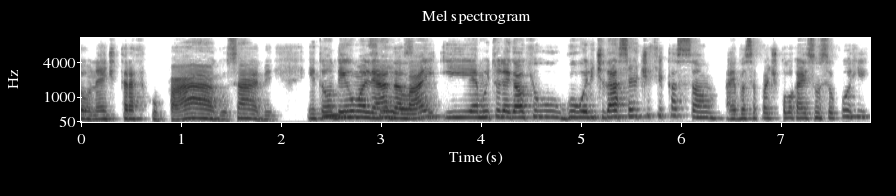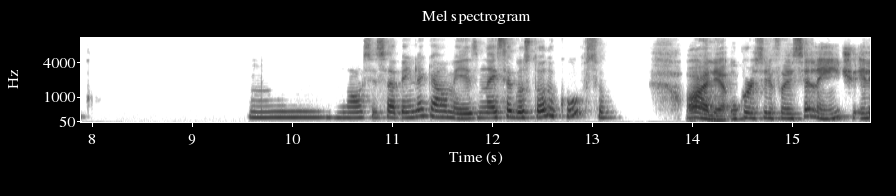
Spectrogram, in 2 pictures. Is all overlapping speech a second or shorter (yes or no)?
no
